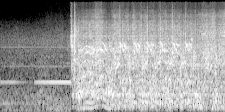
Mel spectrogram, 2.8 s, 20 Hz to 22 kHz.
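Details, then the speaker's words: Freightliner Cascadia with a DD13 engine and Eaton 10-speed manual, no-crank with code SPN 677 FMI 5 (starter relay open circuit). With the solenoid jumped, the starter engages and cranks loud and even; starter and solenoid work, so the fault is the missing power to the solenoid. "awesome so the starter is cranking the solenoid is working now we got to see why we are not getting power to the solenoid to engage the starter"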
